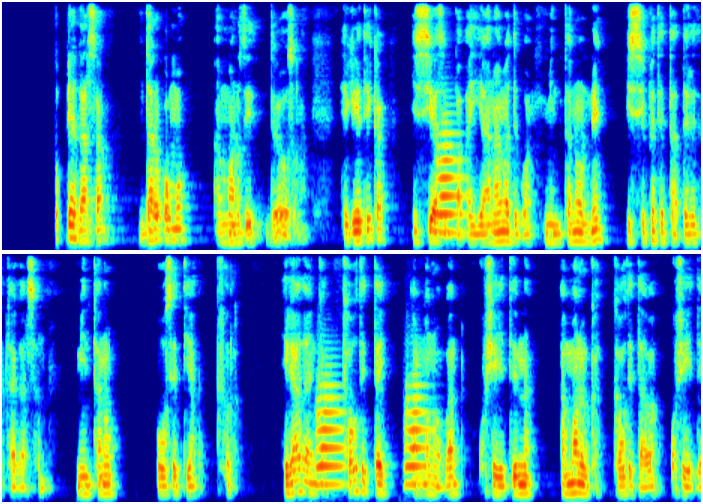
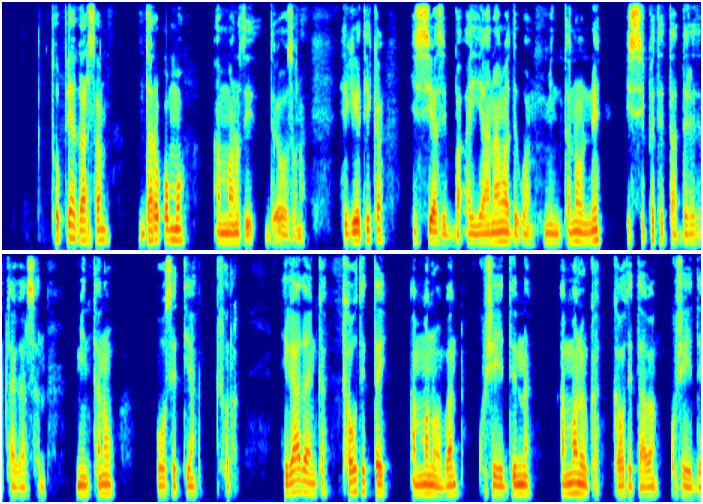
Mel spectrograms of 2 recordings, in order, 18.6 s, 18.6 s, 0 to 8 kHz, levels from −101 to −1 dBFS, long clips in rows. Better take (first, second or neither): second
